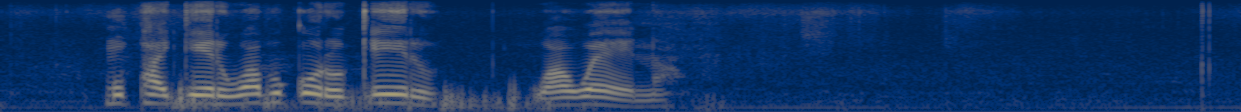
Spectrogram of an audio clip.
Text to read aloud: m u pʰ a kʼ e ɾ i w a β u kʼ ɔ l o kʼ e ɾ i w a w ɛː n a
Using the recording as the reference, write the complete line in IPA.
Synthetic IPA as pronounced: m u pʰ a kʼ e ɾ i w a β u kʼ ɔ ɾ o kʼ e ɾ i w a w ɛː n a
